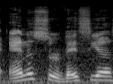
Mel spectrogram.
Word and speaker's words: Annivercervesa: It's called the Annivercervesa Stout. Or Annivercervesa. Not Annivercervesa. I'm not 100% sure how to pronounce it, but I guess it's like the Spanish word for beer, cerveza, and anniversary, Annivercervesa.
